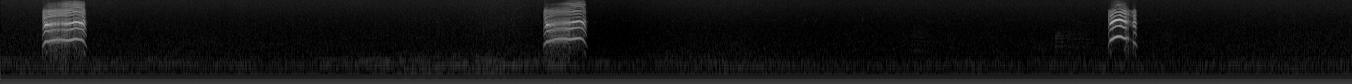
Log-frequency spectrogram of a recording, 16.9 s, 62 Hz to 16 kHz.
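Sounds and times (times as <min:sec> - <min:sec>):
faint low hum: 0:00.0 - 0:16.8
Northern Lapwing calls: 0:00.5 - 0:01.1, 0:06.8 - 0:07.4, 0:13.8 - 0:14.3.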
